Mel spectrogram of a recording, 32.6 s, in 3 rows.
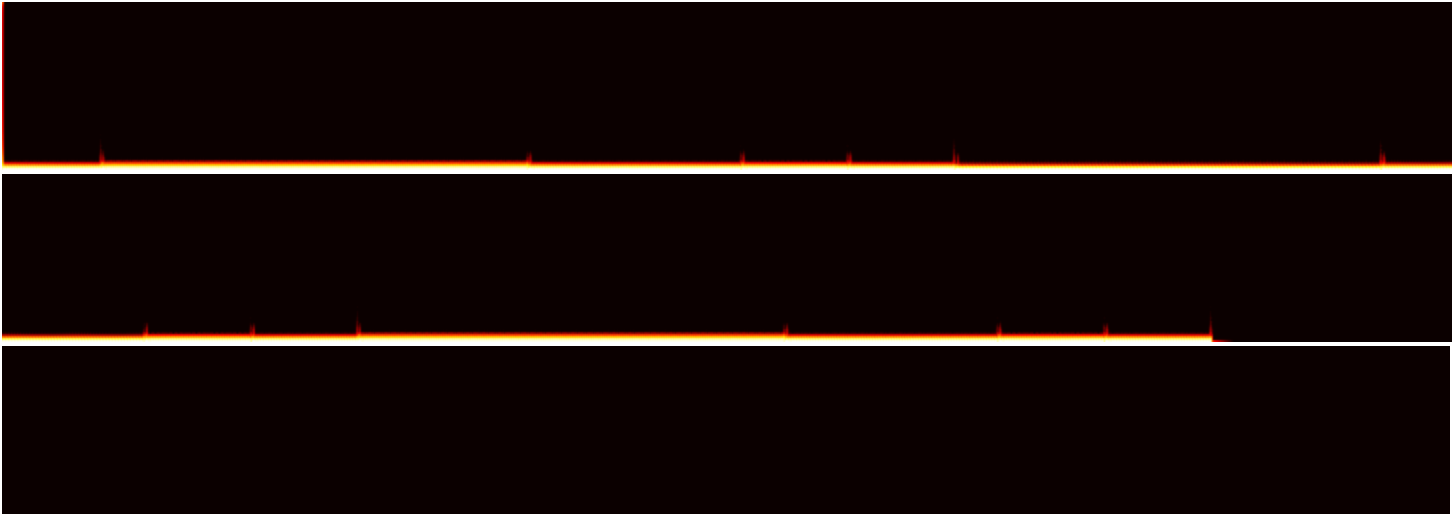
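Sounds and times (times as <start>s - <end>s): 
bass: 0.0s - 20.1s.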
